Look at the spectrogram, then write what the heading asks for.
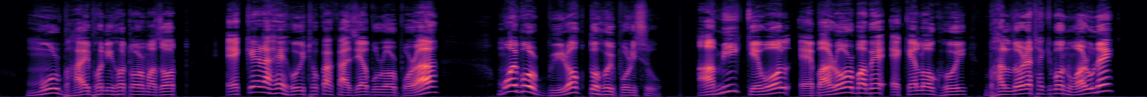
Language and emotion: Assamese, angry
